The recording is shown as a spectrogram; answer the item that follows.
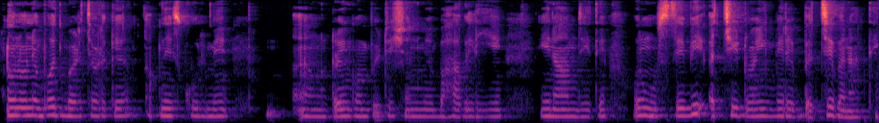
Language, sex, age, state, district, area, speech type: Hindi, female, 45-60, Madhya Pradesh, Ujjain, rural, spontaneous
